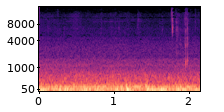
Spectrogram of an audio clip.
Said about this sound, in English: I'm going down the road right now, and you know, there's pretty good traffic this morning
